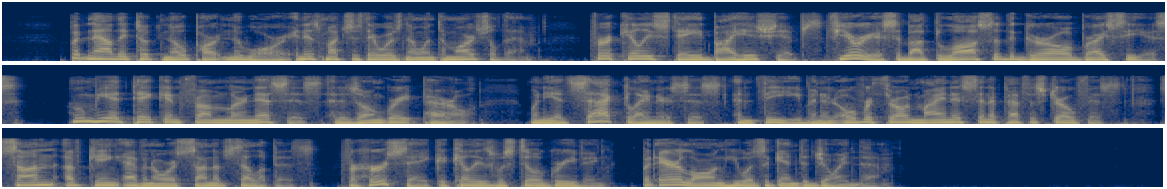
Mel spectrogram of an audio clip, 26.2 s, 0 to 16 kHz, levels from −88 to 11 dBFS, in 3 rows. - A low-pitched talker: Yes, low, 120 Hz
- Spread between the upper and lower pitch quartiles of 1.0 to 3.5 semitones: No, average, 4.1 semitones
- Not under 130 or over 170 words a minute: No, average, 180 wpm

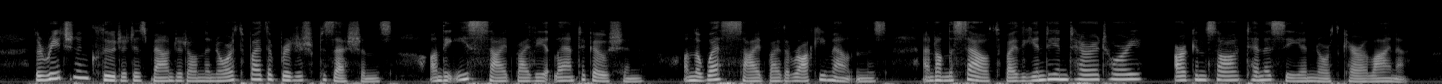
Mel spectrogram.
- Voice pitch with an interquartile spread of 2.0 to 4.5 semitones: No, average, 5.2 semitones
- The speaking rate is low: No, average, 160 wpm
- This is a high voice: No, medium, 175 Hz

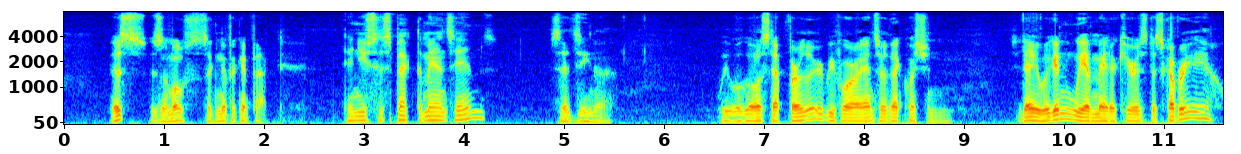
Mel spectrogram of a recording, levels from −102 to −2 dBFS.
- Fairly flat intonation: No, average, 3.9 semitones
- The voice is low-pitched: Yes, very low, 95 Hz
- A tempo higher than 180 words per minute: No, average, 175 wpm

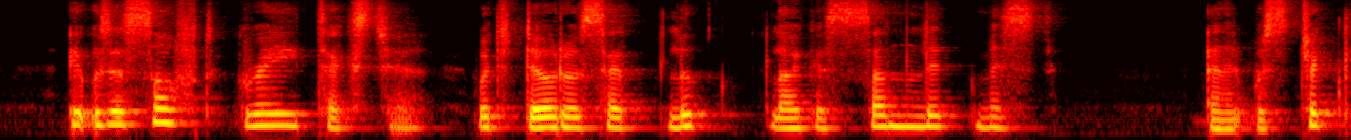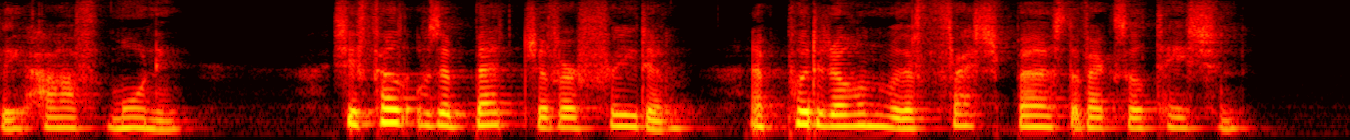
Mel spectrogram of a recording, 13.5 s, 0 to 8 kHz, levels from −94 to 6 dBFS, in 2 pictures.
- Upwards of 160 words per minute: Yes, average, 175 wpm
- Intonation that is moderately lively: Yes, average, 3.4 semitones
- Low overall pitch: No, medium, 185 Hz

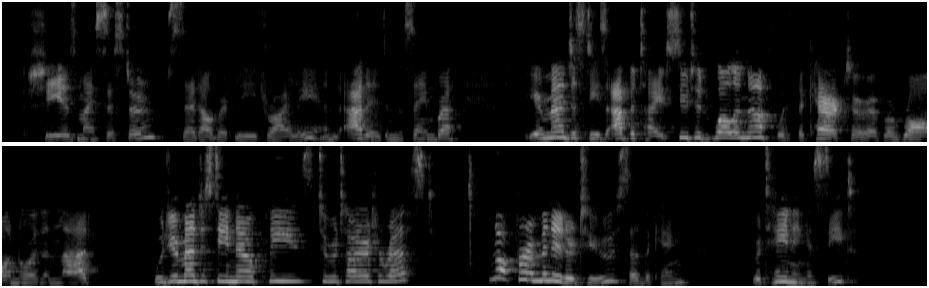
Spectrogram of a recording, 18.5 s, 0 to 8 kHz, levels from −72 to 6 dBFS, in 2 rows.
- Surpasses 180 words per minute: No, average, 155 wpm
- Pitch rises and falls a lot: Yes, wide, 5.9 semitones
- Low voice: No, very high, 255 Hz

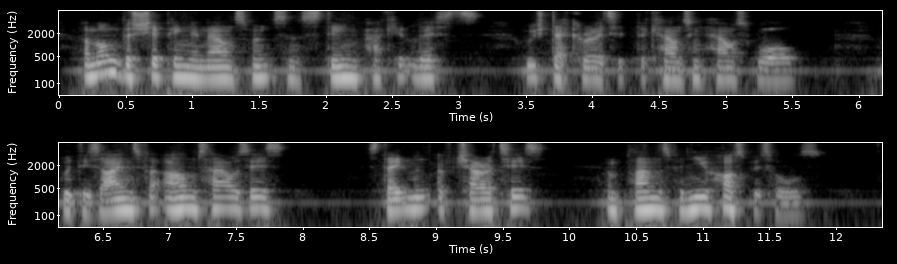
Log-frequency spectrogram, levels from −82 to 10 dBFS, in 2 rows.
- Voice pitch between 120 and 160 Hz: Yes, medium, 140 Hz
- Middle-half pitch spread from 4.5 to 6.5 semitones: No, average, 2.7 semitones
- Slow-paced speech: Yes, slow, 125 wpm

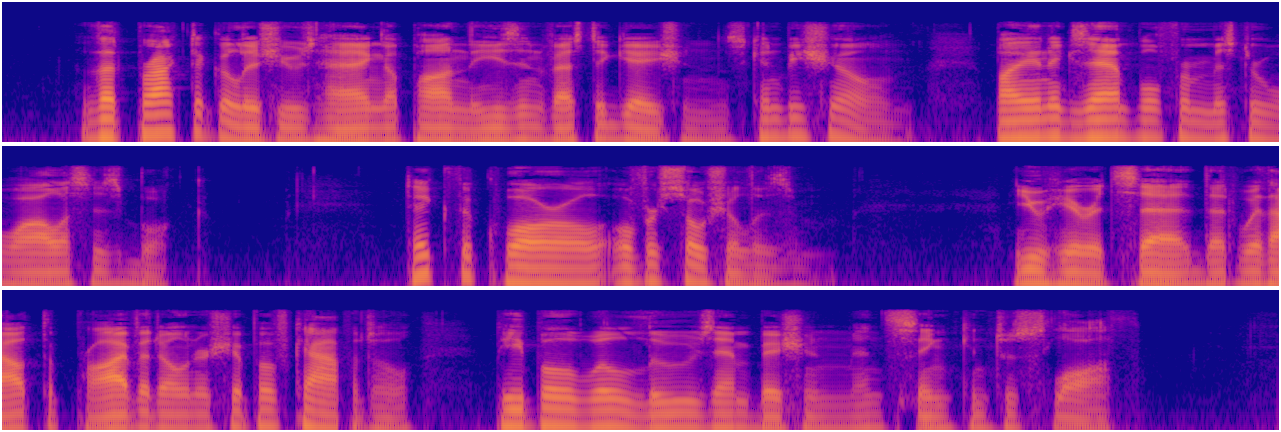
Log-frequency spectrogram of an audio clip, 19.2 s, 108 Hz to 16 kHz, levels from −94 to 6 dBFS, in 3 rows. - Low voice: Yes, very low, 95 Hz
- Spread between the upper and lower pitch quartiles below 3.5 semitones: No, average, 3.9 semitones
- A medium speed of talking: No, slow, 130 wpm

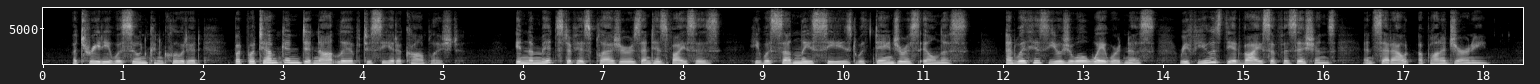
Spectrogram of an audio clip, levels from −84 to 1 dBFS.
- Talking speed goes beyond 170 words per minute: No, average, 150 wpm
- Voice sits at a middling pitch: Yes, medium, 180 Hz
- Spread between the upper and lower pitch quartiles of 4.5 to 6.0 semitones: Yes, average, 4.9 semitones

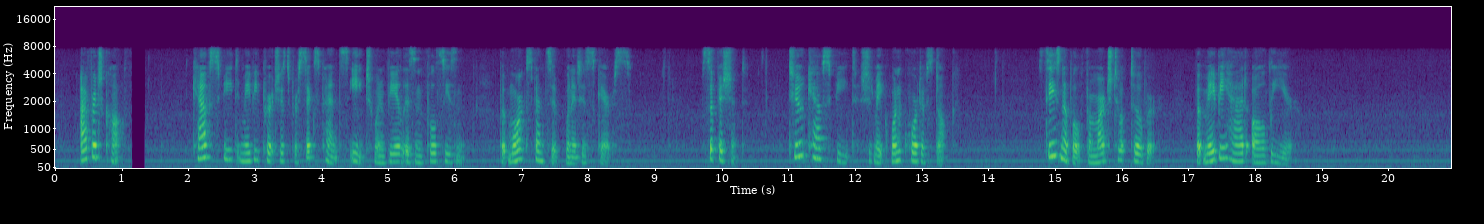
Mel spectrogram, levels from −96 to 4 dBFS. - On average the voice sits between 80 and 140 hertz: No, high, 200 Hz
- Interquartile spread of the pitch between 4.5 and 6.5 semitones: Yes, average, 5.2 semitones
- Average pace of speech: No, slow, 130 wpm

